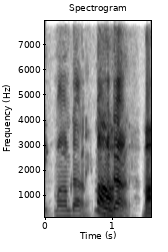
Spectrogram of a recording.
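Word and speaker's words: Mamdani: Mom Donnie. Mom and Donnie. Mom Donnie.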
